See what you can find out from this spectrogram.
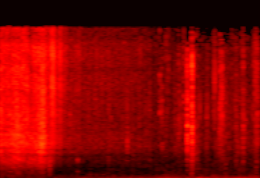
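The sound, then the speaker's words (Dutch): A fire crackles in a fireplace, a soft steady rumble broken by scattered sharp pops and snaps. It is fairly quiet and there is no talking. “Iedere ochtend staat Assepoester als eerste op om het vuur in de haard aan te steken.”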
